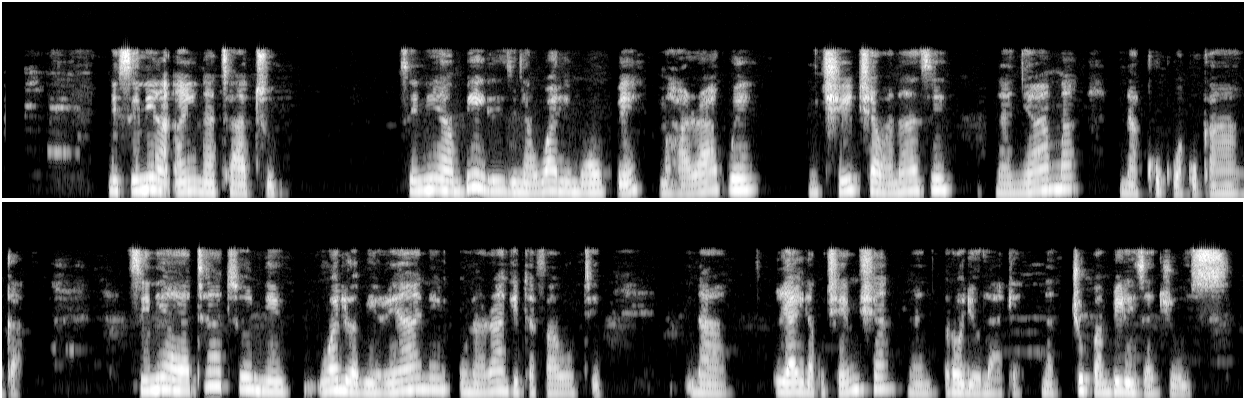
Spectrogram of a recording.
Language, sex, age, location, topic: Swahili, female, 36-49, Mombasa, agriculture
